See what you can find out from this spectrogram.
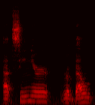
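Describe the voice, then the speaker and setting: A man reading a children's story aloud in a deliberate, dramatic manner. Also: mid-range voice, darkish tone. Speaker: storybook reader.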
